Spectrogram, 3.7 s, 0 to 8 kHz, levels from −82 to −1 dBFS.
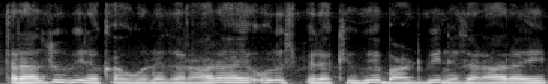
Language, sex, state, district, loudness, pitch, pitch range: Hindi, female, Bihar, Katihar, -18 LUFS, 190 Hz, 180-205 Hz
